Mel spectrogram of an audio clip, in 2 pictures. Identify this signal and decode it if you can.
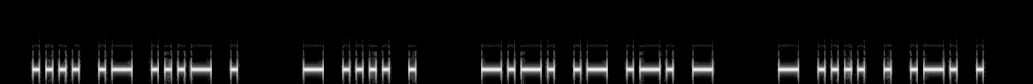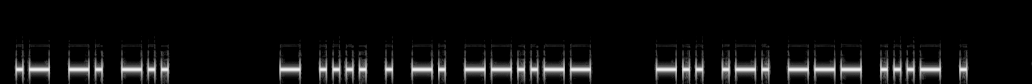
Morse code, heard as a keyed tone, about 18 wpm, 700 Hz. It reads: HAVE THE CART THERE AND THEN, DROVE
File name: 18 WPM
